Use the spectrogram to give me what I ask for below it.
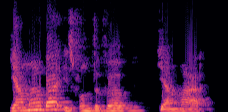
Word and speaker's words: llamaba: So for Spanish speakers, when they see LL, when a word starts with LL, they don't say no, they don't use L, they use say it like you want to say why. Yeah, like the verb, like the word, like the sound in yo-yo. So why they use like why. So that's llamaba.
